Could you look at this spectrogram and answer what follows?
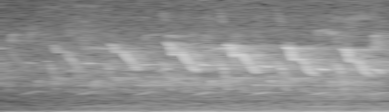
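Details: A Yellow-throated Warbler, heard but not seen in late March early in spring migration, the first warbler of the season, gives a quick series of high, clear, down-slurred whistles over low wind rumble.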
